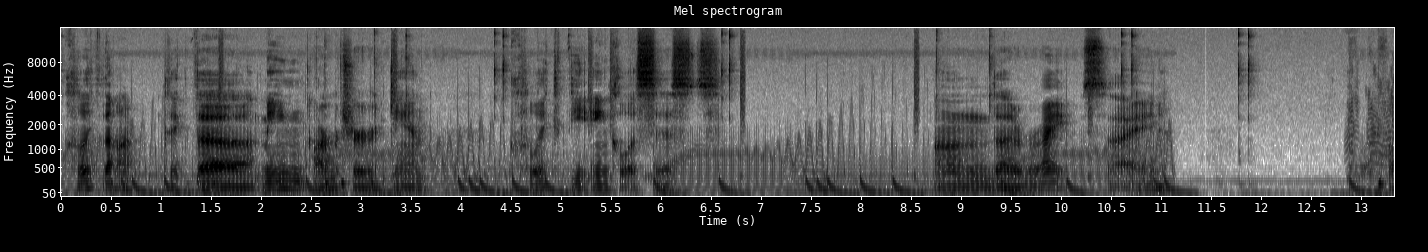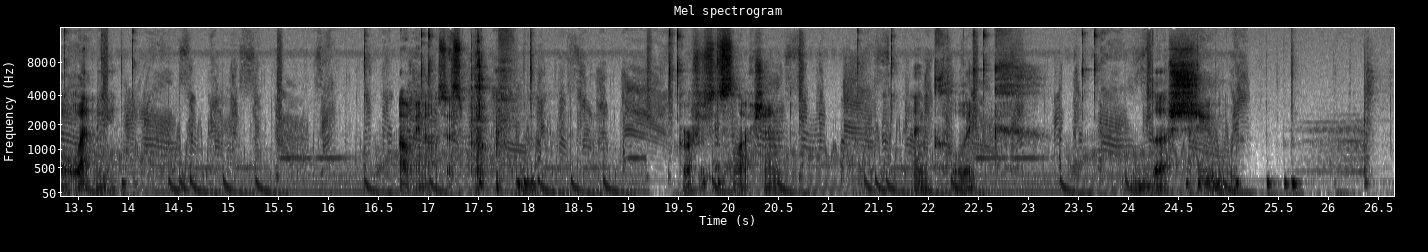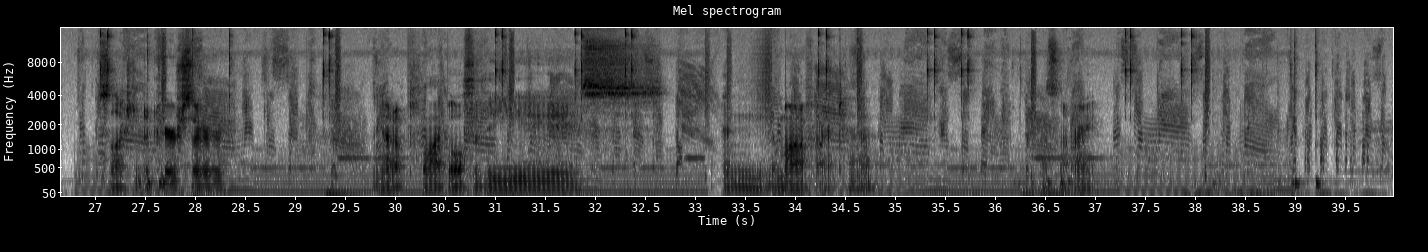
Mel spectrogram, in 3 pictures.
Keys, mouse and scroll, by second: 2.6 ctrl+Tab, 3.1-4.3 middle drag, 4.3 click, 6.6 click, 8.8-10.6 middle drag, 10.6 click, 13.4-16.9 shift+middle drag, 16.9-17.4 drag, 17.9 shift+s, 19.7 ctrl+Tab, 20.7-21.3 scroll down 1, 21.3-22.4 middle drag, 22.4 click, 23.6 click, 24.7 ctrl+Tab, 25.6 shift+s, 27.6 ctrl+Tab, 28.0-29.3 middle drag, 29.3 click, 31.0-32.6 drag, 34.2 click, 35.3-36.4 drag, 36.6 z, 37.3-38.4 drag, 38.4 scroll down 5, 39.2-39.9 scroll up 4.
